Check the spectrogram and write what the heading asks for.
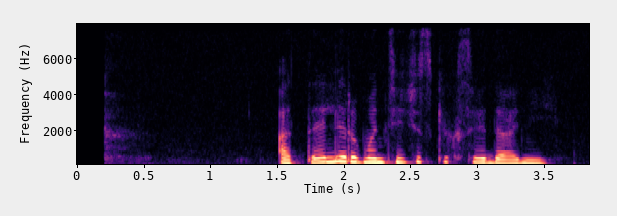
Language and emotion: Russian, neutral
